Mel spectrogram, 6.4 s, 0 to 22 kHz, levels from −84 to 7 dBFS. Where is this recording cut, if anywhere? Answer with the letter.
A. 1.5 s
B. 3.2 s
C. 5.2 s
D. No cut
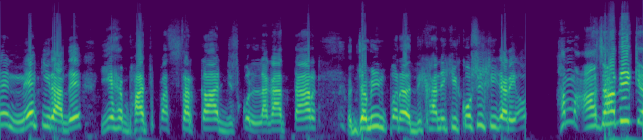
C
